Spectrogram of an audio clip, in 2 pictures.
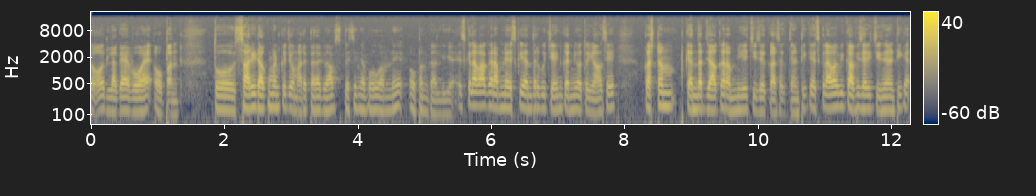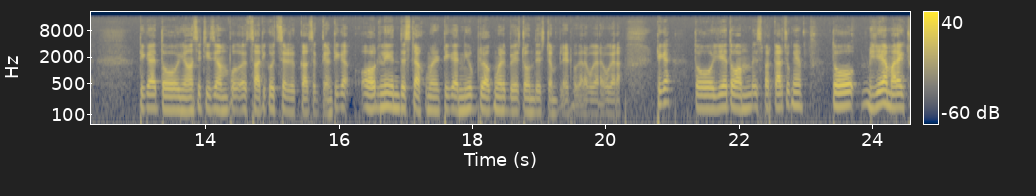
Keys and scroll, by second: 23.1 alt+Tab.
